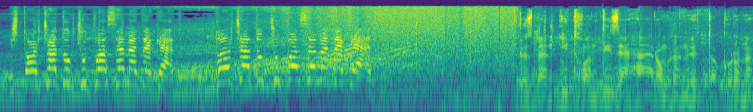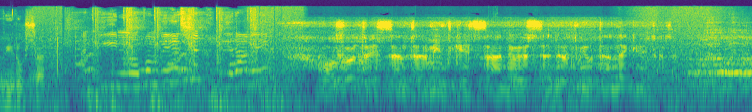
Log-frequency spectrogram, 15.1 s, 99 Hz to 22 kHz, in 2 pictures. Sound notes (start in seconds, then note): 4.6 sounds of a news broadcast; 10.9 news broadcast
